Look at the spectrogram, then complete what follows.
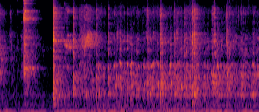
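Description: Metal spoon beating two raw eggs in a bowl: two single knocks, then from about a second in a quick, steady run of clinks as the spoon whisks against the bowl.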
